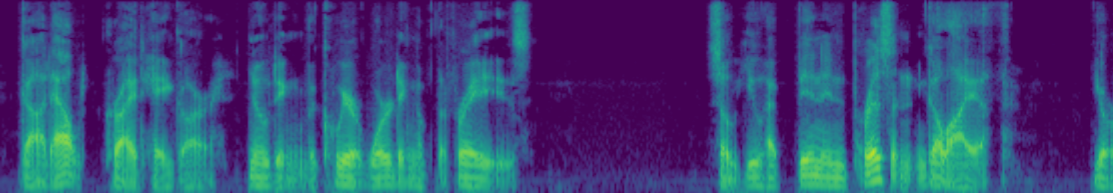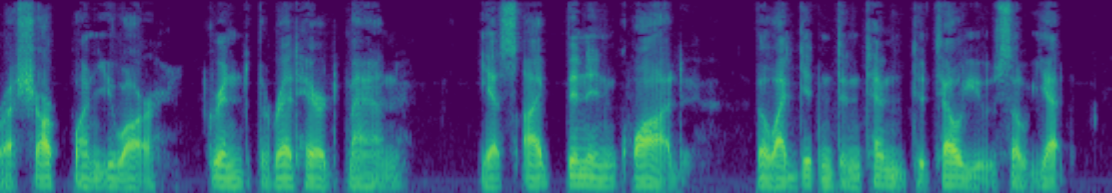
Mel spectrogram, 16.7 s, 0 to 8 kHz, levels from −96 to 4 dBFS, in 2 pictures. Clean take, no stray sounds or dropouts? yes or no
yes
